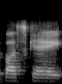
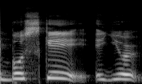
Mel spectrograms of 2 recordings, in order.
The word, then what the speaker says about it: bosquet: So when you say bosquet, that's spelled Bosquet. Yeah, I think it's Bous, or it could be it's Bos.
